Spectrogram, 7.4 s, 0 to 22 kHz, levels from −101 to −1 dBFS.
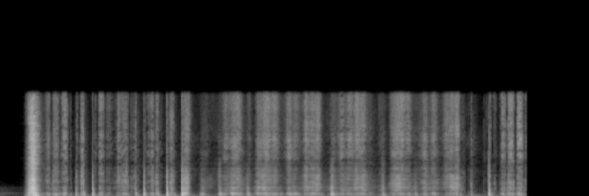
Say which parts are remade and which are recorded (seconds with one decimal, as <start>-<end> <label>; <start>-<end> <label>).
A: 0.0-0.6 remade; 0.6-2.3 recorded; 2.3-5.7 remade; 5.7-7.4 recorded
